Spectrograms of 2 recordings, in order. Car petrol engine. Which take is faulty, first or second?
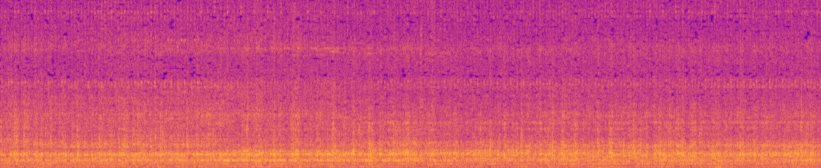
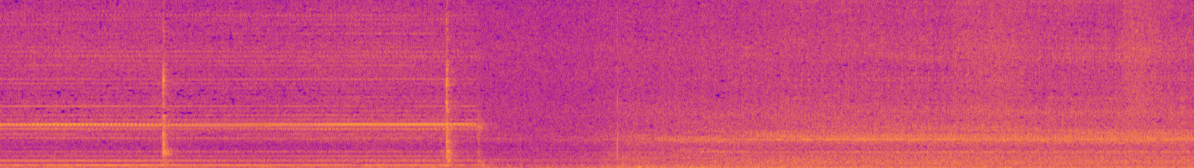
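first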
